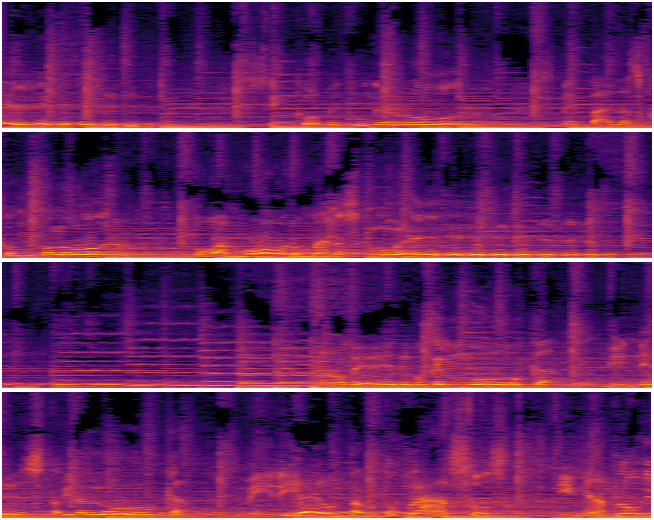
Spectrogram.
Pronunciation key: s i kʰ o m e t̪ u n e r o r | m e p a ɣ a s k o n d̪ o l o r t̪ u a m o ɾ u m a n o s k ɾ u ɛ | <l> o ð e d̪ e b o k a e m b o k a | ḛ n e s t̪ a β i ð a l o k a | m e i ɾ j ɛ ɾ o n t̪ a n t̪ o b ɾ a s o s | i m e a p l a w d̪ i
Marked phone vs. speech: incorrect: r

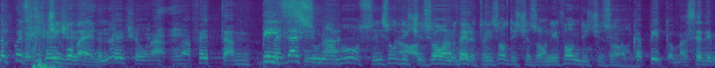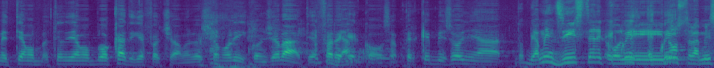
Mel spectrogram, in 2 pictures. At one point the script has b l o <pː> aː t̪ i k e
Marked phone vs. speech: incorrect: kː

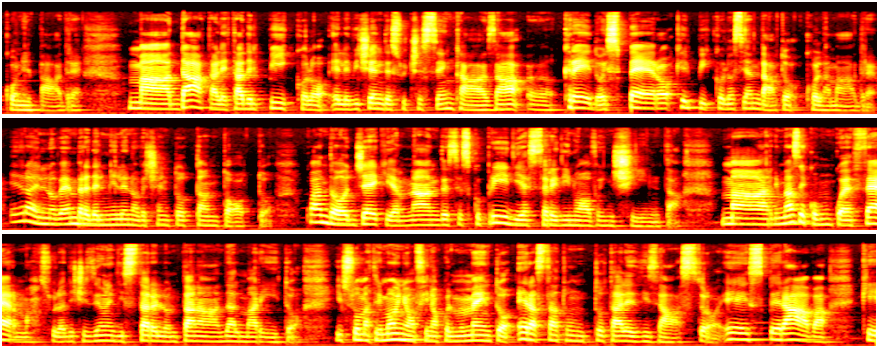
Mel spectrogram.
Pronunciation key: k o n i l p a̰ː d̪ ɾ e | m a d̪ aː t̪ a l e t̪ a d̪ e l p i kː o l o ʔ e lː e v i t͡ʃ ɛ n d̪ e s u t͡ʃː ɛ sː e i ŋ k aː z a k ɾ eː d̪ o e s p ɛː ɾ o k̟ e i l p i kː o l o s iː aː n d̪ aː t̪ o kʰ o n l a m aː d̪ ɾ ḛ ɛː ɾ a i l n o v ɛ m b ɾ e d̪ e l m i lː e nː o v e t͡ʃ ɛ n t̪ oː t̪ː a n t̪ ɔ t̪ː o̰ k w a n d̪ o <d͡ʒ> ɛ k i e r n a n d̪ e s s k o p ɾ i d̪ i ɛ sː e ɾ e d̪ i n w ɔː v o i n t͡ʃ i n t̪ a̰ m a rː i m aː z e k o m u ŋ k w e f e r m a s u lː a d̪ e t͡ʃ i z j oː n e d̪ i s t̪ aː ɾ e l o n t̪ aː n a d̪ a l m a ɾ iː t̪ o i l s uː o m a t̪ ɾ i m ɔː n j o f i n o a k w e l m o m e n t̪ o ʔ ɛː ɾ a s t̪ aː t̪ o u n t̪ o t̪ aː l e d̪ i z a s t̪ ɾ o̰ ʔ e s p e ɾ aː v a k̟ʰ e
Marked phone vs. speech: correct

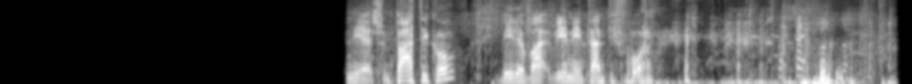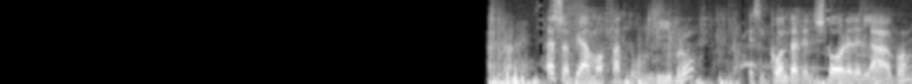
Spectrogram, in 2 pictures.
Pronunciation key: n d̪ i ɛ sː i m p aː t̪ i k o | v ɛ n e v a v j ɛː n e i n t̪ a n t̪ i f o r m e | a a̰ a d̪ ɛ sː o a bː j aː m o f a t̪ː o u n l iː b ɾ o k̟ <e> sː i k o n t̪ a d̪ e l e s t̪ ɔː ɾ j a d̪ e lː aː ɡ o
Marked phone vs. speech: correct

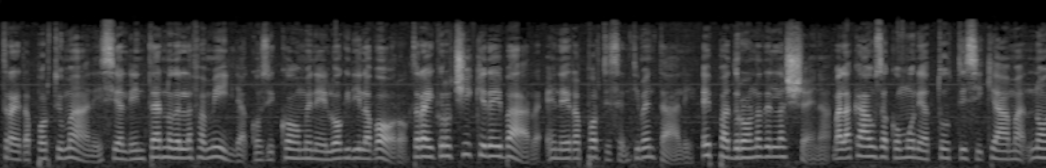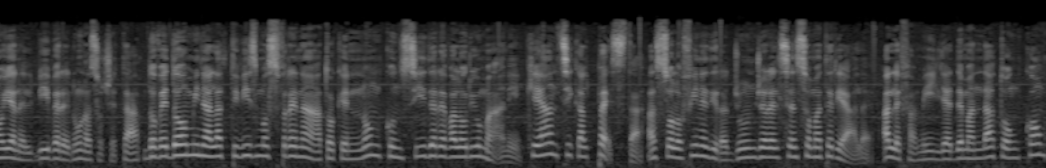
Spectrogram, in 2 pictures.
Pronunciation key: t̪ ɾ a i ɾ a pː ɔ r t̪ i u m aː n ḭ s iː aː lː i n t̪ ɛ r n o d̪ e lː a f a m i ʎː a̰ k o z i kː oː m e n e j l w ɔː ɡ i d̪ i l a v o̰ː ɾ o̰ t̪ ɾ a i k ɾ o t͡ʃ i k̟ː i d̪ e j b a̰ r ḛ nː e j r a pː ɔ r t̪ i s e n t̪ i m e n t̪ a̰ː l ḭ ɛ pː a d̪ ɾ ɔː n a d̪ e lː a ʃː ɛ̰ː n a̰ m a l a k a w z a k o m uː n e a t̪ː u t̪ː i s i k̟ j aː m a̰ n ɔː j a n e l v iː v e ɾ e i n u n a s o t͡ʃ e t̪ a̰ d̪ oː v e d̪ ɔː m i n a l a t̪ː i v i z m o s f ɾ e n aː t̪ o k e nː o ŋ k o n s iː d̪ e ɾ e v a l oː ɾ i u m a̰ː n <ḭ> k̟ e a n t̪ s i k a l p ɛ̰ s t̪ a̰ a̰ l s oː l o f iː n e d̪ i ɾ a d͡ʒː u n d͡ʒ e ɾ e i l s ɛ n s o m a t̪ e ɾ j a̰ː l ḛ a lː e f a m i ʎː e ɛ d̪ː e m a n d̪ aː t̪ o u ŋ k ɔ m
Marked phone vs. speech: correct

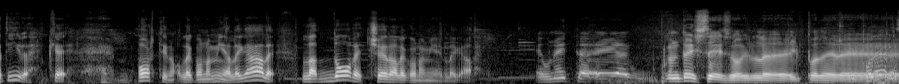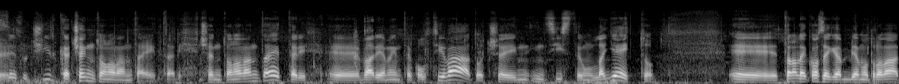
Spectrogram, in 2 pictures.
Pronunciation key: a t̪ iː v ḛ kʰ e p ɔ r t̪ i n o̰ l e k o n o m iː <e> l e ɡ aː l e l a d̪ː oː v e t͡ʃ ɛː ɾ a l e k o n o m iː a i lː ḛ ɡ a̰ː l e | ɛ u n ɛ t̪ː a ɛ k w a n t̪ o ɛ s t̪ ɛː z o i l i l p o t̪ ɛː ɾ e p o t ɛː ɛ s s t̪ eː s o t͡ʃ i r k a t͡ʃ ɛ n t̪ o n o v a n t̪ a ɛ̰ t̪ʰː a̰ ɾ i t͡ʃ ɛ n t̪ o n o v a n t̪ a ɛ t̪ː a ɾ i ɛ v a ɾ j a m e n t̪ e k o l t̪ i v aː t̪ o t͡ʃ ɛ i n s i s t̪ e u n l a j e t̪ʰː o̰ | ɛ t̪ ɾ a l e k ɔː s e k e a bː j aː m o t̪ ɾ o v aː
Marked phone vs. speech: incorrect: a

